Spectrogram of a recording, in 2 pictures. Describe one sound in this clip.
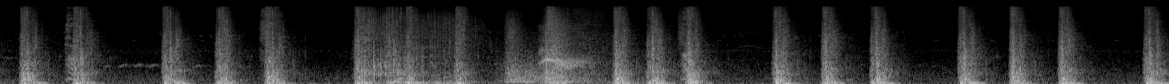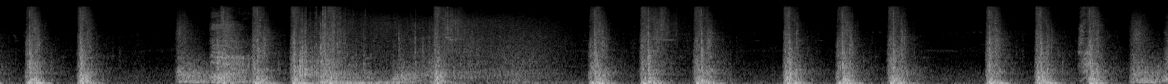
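An axe chops into wood with steady, repeated blows.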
